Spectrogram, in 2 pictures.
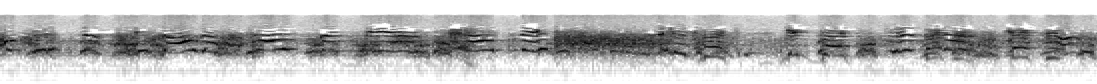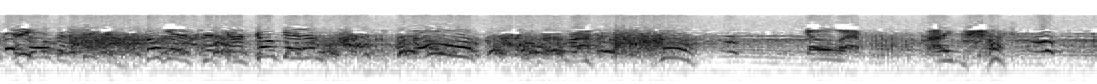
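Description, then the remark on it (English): A dog barks and yips over and over, loud, amid a busy tangle of agitated voices and commotion, with a steady low hum underneath. “Hey, what's this? The dog.”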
